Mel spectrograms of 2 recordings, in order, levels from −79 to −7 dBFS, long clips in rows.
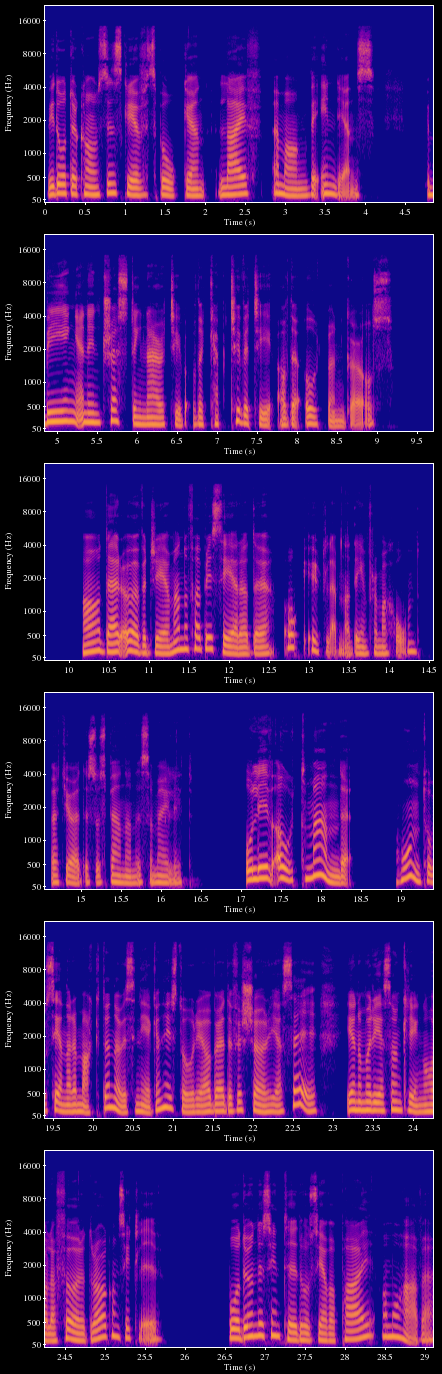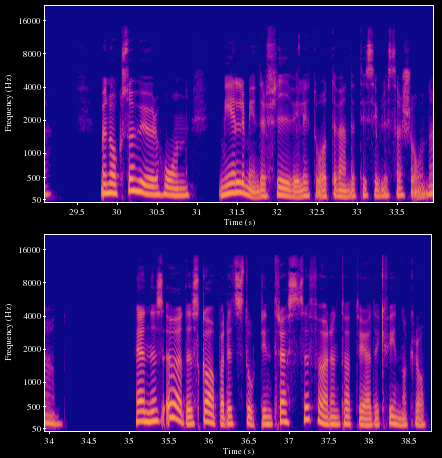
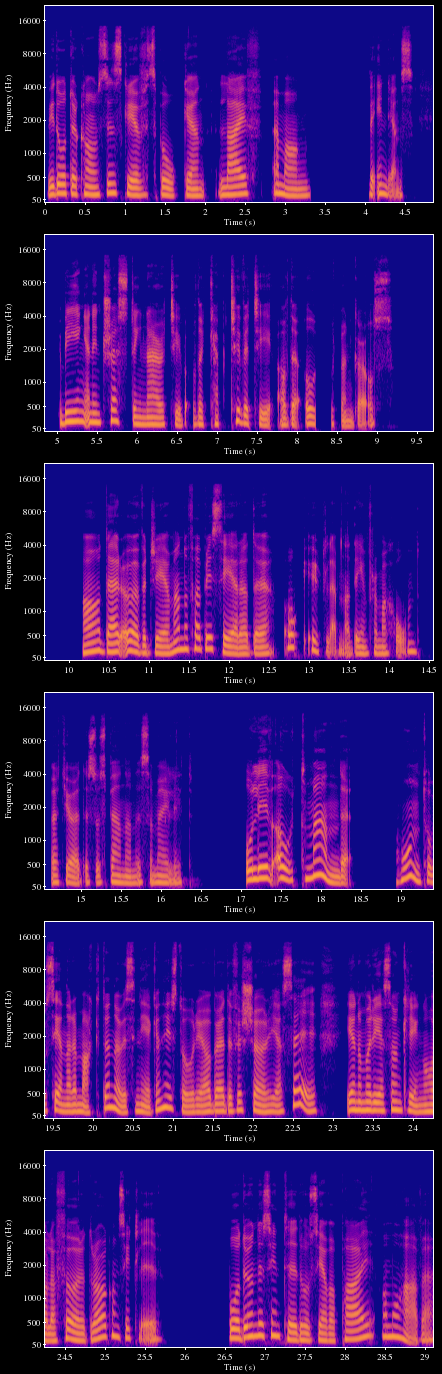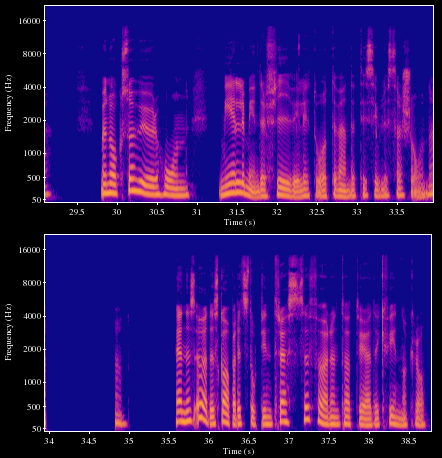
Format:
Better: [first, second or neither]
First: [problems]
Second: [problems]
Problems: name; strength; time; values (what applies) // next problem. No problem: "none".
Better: first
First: none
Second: audio freezing; at 3.5 s for 0.5 s, at 8 s and at 34 s for 1 s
